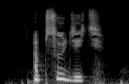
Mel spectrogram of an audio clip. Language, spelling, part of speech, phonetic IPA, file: Russian, обсудить, verb, [ɐpsʊˈdʲitʲ], Ru-обсудить.ogg
- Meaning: to discuss, to consider, to talk over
